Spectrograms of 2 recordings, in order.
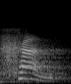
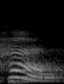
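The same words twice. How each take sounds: First: The h is a harsh, throaty rasp. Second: The h is a soft, open breath. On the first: The speaker calls it wrong. "forzamos la H haciéndola sonar como una J" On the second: The speaker calls it right. "Tiene que salir libre, como si fuera aire"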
